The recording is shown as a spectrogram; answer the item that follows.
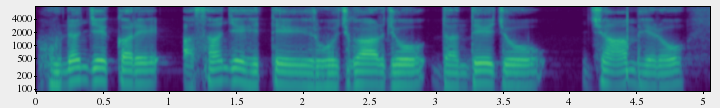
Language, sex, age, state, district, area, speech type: Sindhi, male, 30-45, Gujarat, Kutch, rural, spontaneous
